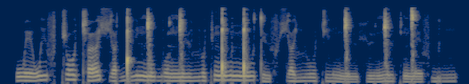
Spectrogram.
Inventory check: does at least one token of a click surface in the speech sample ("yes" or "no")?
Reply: yes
